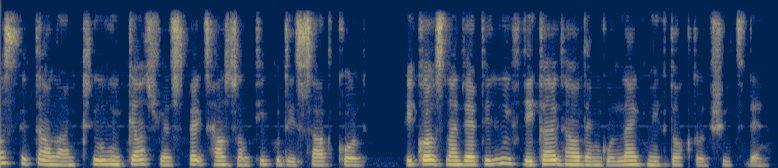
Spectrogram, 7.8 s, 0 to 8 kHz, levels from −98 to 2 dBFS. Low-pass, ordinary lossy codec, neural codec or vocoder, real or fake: 7.2 kHz; none; codec, 16 kHz, 2 kbps, FunCodec, trained on LibriTTS, 25 frames a second; fake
